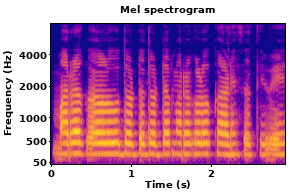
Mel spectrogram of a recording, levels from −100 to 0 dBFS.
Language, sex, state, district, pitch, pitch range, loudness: Kannada, female, Karnataka, Bidar, 225 Hz, 220-230 Hz, -16 LUFS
